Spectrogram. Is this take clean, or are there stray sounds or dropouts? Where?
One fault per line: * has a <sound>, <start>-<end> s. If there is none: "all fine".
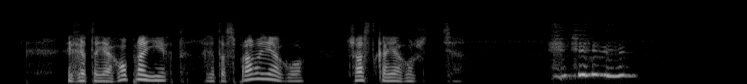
* has a laugh, 5.5-6.4 s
